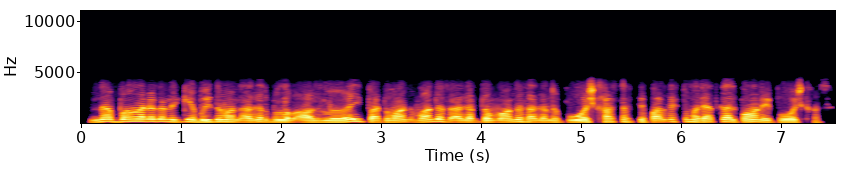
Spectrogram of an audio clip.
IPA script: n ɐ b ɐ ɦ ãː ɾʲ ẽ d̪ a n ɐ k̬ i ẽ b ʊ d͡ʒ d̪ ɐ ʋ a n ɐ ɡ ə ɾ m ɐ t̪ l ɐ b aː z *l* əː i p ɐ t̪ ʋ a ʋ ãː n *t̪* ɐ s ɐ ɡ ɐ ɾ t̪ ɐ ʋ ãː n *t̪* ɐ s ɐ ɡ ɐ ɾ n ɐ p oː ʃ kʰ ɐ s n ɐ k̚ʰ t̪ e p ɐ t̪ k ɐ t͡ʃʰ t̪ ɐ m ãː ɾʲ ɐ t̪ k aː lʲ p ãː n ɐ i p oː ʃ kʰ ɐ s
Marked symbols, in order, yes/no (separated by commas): yes, no, no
